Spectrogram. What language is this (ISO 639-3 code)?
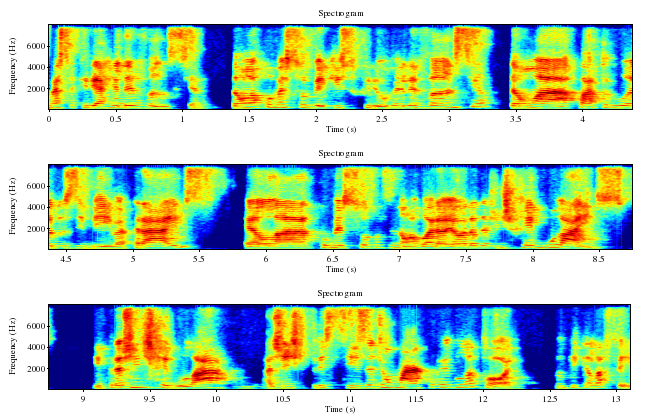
por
